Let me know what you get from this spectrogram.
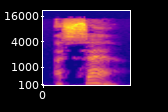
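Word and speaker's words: hacer: Asser. Assayer. H A C E R.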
